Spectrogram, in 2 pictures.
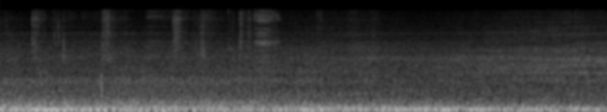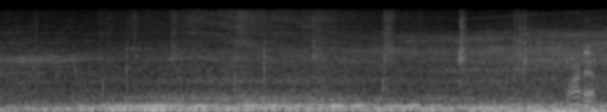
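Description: Steady low engine rumble with a few light clicks.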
